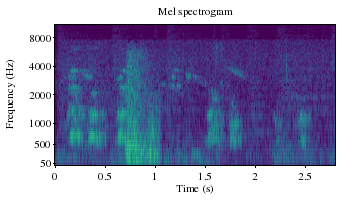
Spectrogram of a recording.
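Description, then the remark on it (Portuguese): A dog barks repeatedly in short, uneven bursts, fairly loud, with a few yelping barks running together before a brief pause and more barking. “E esse cachorro maroto?”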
